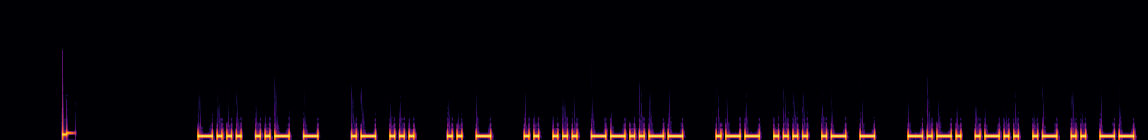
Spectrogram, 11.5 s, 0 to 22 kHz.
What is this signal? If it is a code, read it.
Morse code, heard as a keyed tone, about 25 wpm, 700 Hz. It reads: BUT AS IT IS, WHAT CLAIM
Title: Sentences from Top 1500 Words 25wpm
